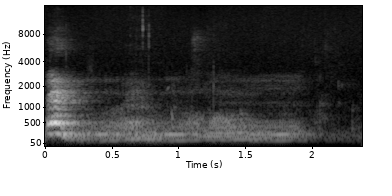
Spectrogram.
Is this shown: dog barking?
yes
